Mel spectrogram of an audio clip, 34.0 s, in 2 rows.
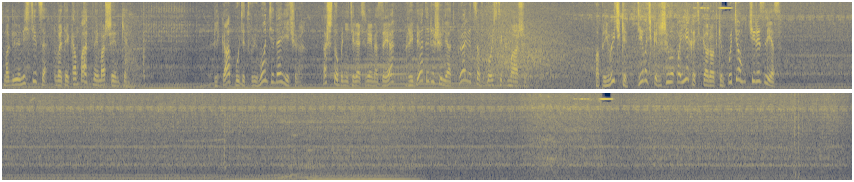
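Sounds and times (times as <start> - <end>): car engine revving: 0.0 - 25.8.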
